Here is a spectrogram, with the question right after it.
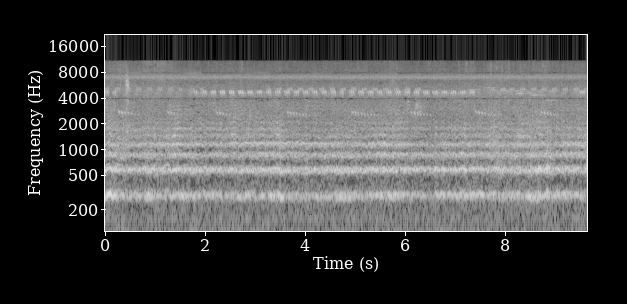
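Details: Hardworking bees seeking nectar produce an unbroken, even drone rich in overtones. A quick, regular high-pitched pulsing and occasional soft bird chirps accompany it throughout.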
